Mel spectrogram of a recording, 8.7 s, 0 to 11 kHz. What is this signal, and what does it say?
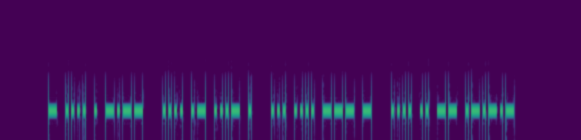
Morse code, heard as a keyed tone, about 28 wpm, 700 Hz. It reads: THEY HAVE SHOT HIM.
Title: Sentences from Top 1100 Words 28wpm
